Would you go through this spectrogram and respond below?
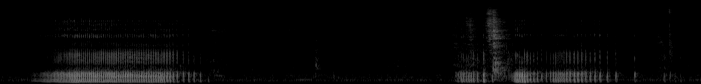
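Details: Loud snoring from a sleeping dog, cause unknown: two rattling, buzzing snores of about 1.5 seconds each, with quiet breathing between.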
